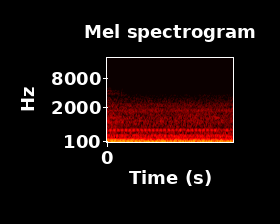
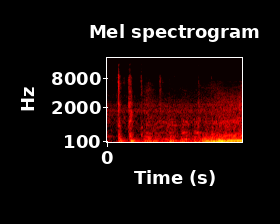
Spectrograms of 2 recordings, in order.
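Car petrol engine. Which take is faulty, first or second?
first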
